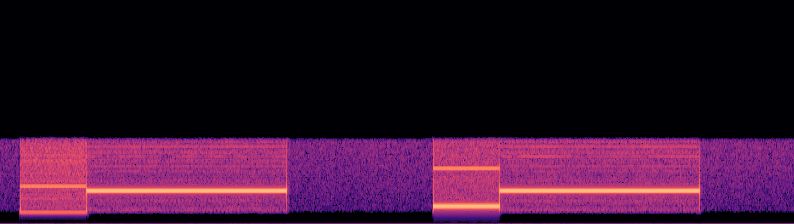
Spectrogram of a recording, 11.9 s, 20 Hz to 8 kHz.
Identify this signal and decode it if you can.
Two-tone page, heard as a one-second tone, then a three-second tone, about 1370 then 1220 Hz, about 670 then 1220 Hz. It is heard from 0.3 to 10.5 s.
